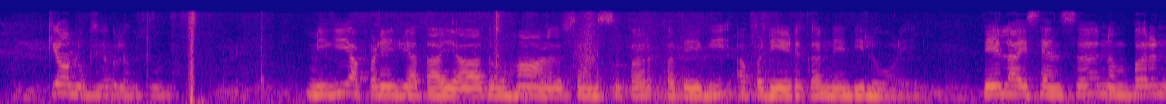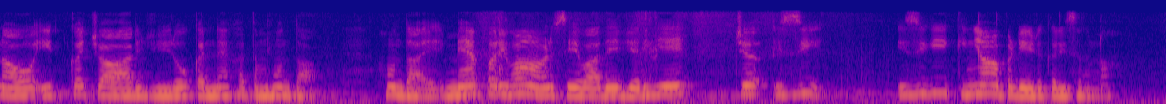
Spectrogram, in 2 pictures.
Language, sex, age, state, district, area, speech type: Dogri, female, 45-60, Jammu and Kashmir, Kathua, rural, read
